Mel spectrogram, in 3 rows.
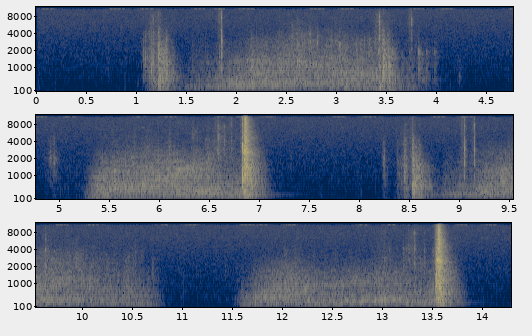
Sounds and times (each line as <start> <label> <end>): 1.0 Opening and closing a Dodge Caravan sliding door 4.0
5.2 Opening and closing a Dodge Caravan sliding door 7.2
8.3 Opening and closing a Dodge Caravan sliding door 10.8
11.5 Opening and closing a Dodge Caravan sliding door 13.9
